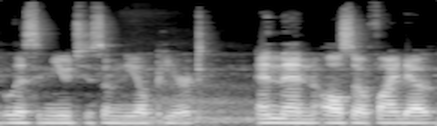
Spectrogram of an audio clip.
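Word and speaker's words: Neil Peart: definitely need to listen you to some neil piert and then also find out that his name is pronounced piert russia's hype rush is very good very very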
